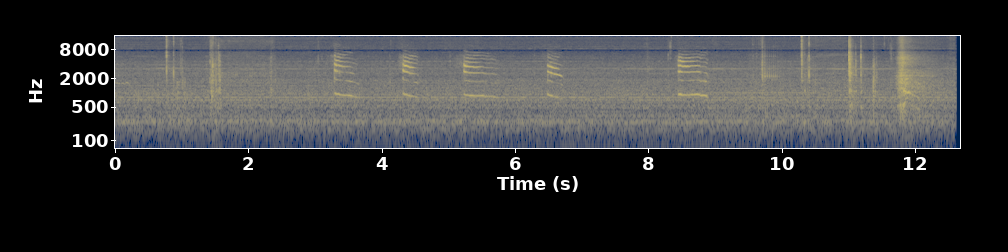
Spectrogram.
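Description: A domestic cat meowing: five short, high meows that each fall in pitch, spaced roughly a second apart.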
